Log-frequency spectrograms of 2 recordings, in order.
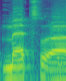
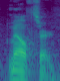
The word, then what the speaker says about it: Meltzer: Metzler. Like Dave reporter. Meltzer.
